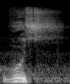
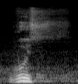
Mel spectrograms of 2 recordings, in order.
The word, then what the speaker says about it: Whoosh: operasi optimal sistem hebat sekali lagi w h o o SH Tapi bacanya wus kereta cepat Jakarta Bandung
